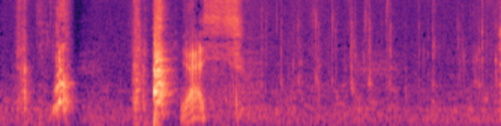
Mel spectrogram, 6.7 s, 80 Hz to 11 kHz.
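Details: Female Australian Cattle Dog, recorded March 29th 2012, that recently found her voice, barking on a hand cue during training: a few short sharp barks near the middle, with a person talking in a small room before and after.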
